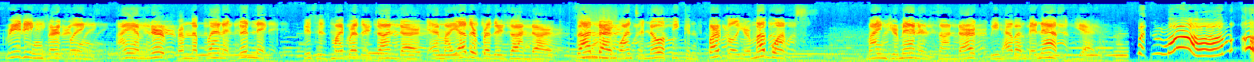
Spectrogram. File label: Animation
